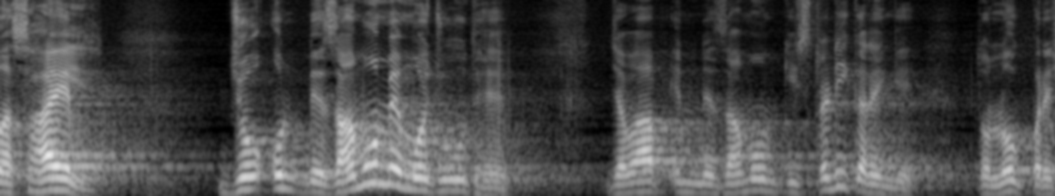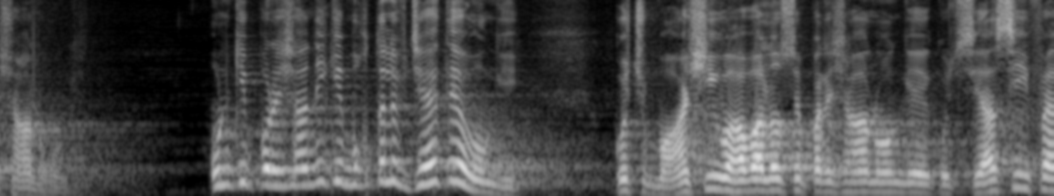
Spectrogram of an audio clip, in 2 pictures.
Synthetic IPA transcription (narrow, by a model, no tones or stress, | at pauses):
ɐsaːɪl | d͡ʒoːʔʊnːɪzaːmõmẽmɔːd͡ʒuːd̪ɦɛ̰̃ | d͡ʒɐbaːpɪ̰nːɪzaːmõkisʈɐɖikɐɾẽːŋɡḛt̪oloːɡ̚pɐɾeːʃa̰ːnɦõ̰ːŋɡeː | ʊnkipɐɾeːʃaːnikimʊxt̪əlɪfd͡ʒɛɦt̪eɦõːŋɡḭː | kʊt͡ʃʰmaa̰ːʃiɦɐʋaːlõsepɐɾeːʃaːnɦõːŋɡekʊt͡ʃʰsijaːsifɛː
